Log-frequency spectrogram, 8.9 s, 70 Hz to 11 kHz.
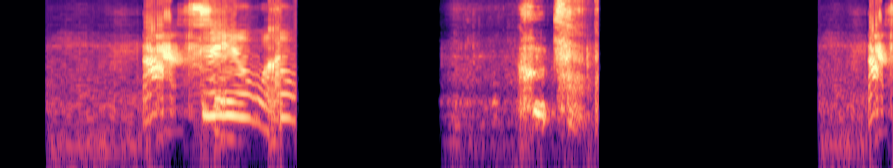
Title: q0u sq sneeze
